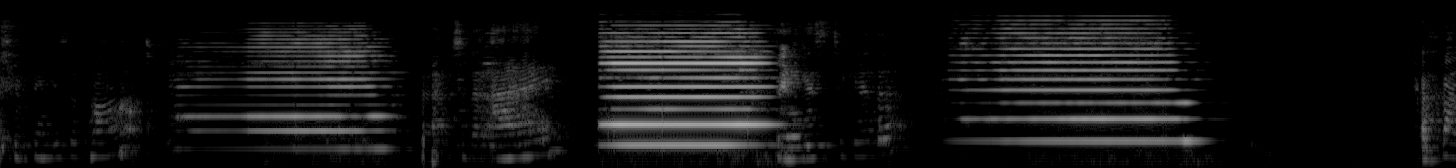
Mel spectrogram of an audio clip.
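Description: A violin bowing three long, separate notes, each held for one to two seconds, each a little higher than the one before. The middle note is the loudest. This is a finger-pattern drill that switches the second finger between its high and low positions.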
